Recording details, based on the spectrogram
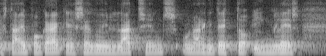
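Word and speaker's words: Lutyens: época, que es Edwin Lchens, un arquitecto inglés que se escribe lutens, eh, pero los ingleses, después de unos años de hablar con ellos, me he conseguido aprender por fin que se dice lachens, que para nosotros es un poco difícil.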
